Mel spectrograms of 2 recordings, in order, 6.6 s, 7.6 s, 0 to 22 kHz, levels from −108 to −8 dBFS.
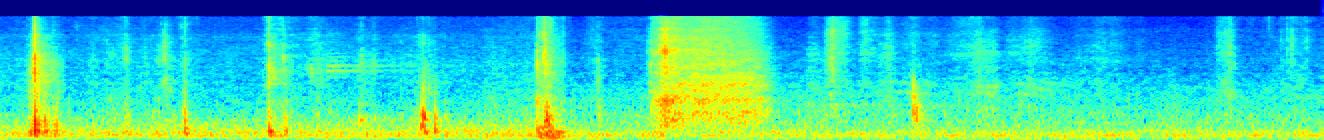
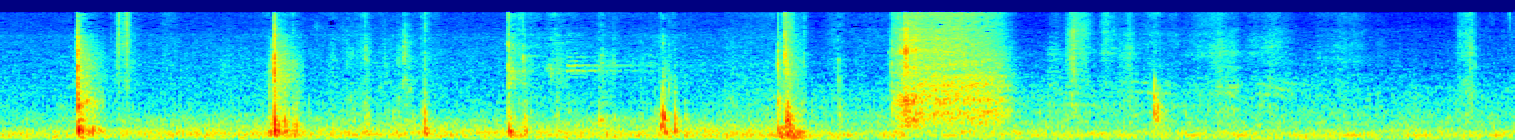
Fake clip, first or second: first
